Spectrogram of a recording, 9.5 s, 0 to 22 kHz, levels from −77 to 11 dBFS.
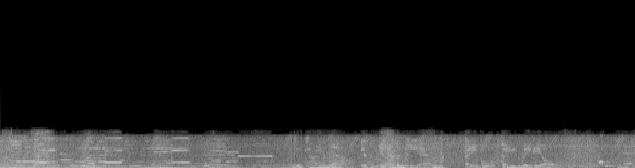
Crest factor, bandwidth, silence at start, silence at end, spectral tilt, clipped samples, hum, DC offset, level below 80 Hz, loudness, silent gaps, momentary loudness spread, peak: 16 dB; 5.4 kHz; 0 s; 0 s; -11 dB/octave; under 0.1%; none; under 0.1%; -38 dBFS; -17 LUFS; none; 7 LU; -2 dBFS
